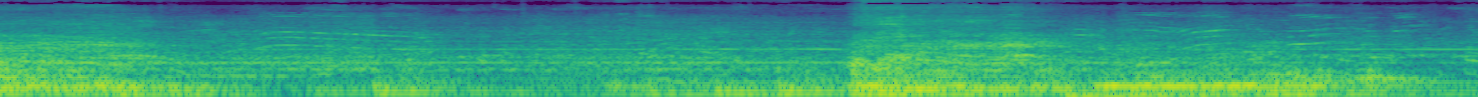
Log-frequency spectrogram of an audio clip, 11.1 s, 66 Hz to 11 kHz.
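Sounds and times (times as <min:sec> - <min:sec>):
steady low hum: 0:07.8 - 0:11.0
sudden burst of sound: 0:08.0 - 0:11.0.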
